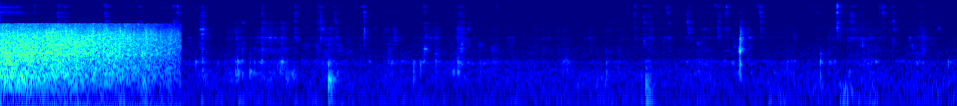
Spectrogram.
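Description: A loud steady hiss that cuts off suddenly about two seconds in, then quiet mouth sounds of people chewing fresh cherries: small wet clicks and smacks scattered through the rest.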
